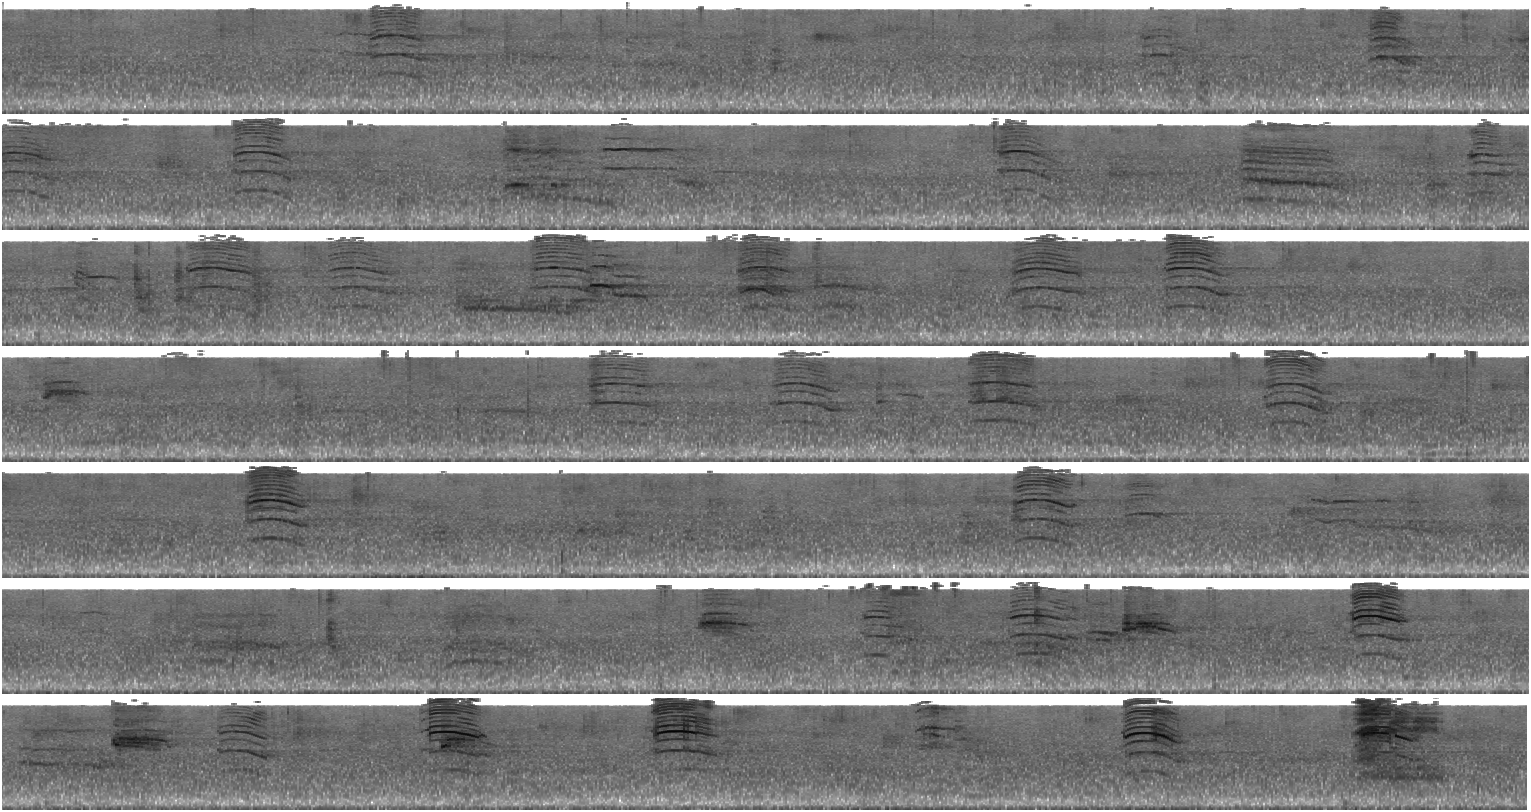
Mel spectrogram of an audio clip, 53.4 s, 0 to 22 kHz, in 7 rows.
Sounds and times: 0.0s seagulls are eating some small things floating on the water 53.4s
0.0s underground Senne river 53.4s

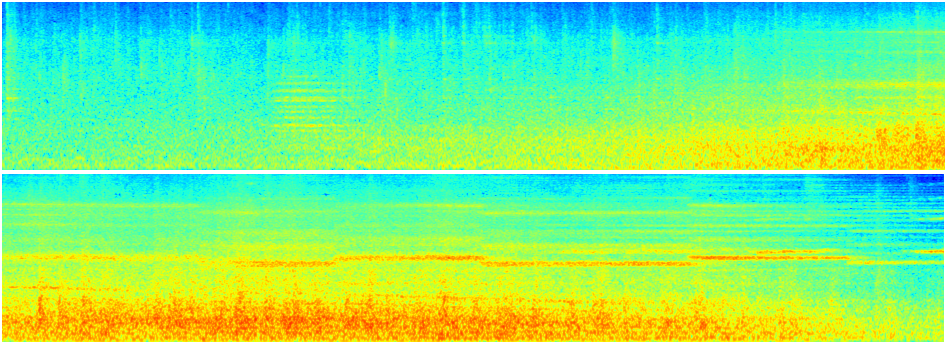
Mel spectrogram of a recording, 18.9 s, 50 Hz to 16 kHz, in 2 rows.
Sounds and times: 0.0s rain 18.8s
5.6s M Train 18.8s

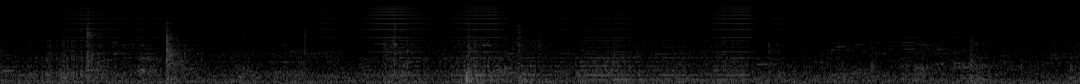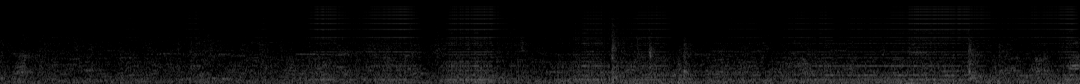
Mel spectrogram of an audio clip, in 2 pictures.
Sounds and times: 0.0s strange noises distort the recording 21.6s

